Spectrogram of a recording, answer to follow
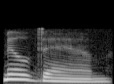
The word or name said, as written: milldam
